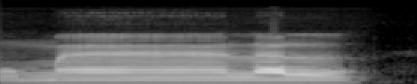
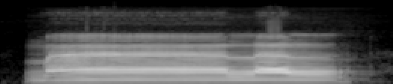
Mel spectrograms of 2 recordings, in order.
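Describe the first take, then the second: No difference in how they are said.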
